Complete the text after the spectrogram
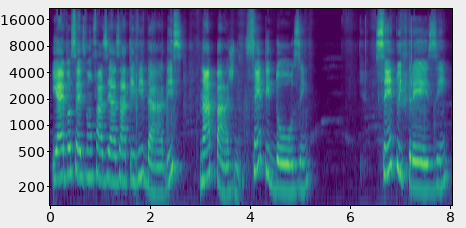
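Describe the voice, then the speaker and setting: A woman's voice: fairly high pitch, lively intonation, slow, fairly bright tone. A Brazilian woman teaching a reading lesson to first graders, patient and drawn out, often checking that the children follow. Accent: Brazilian Portuguese.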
